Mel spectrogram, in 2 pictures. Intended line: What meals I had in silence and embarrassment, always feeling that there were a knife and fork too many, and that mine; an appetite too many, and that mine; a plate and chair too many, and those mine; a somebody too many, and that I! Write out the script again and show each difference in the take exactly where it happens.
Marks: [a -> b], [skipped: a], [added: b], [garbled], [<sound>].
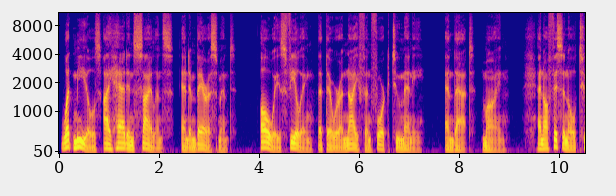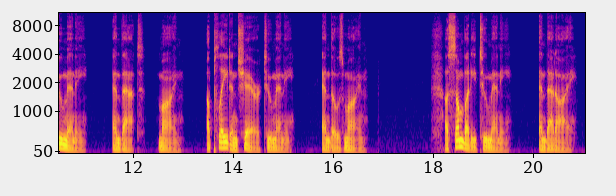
What meals I had in silence and embarrassment, always feeling that there were a knife and fork too many, and that mine; an [appetite -> officinal] too many, and that mine; a plate and chair too many, and those mine; a somebody too many, and that I!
